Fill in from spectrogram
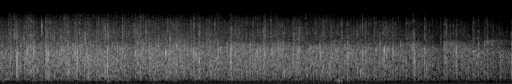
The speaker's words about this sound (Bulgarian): Аз мисля, че заслужава да ръкопляскаме на Бога за това също.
